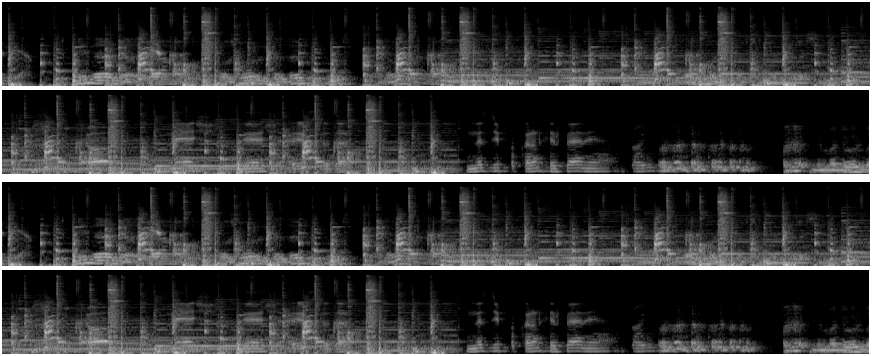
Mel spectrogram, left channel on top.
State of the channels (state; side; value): identical; both; correlation 1.00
